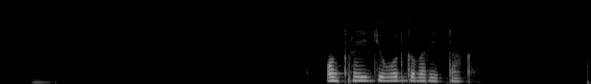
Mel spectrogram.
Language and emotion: Russian, sad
